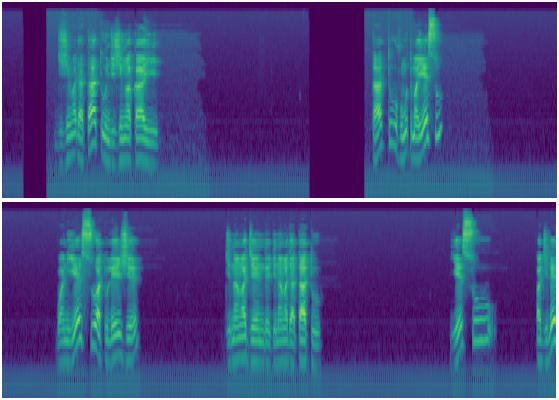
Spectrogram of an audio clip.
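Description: A middle-aged man speaks slowly and earnestly into a close microphone, with pauses between phrases.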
